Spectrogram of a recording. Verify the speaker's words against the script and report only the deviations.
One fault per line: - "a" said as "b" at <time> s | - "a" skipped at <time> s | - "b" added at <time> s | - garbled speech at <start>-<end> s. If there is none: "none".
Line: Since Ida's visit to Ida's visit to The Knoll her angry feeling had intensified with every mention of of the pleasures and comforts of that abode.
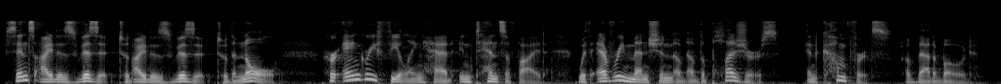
none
